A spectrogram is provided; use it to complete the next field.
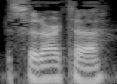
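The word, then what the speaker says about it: Siddhartha: The Buddha uh whose name whose original name was Sedartha Guatama. Did you know that? Actually, Sedarta. Okay. So, the H is silent.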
